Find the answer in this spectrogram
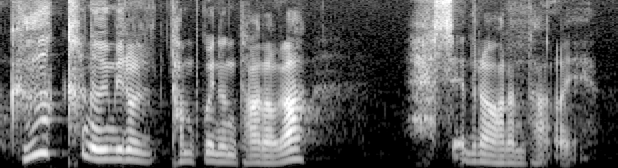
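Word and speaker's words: חסד: 여기 해는 너무 명랑하게 헤세드 이렇게 하시면 안 되고, 이 해는 약간 가래를 긁어내듯이 탁하게 발음하셔야 됩니다. 헤세드 이렇게 하셔야 돼요.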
